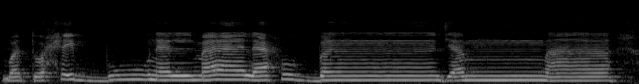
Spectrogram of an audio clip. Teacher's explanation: حرف اخفا کو میں نے دیکھا جیم ہے تو میں نے با کی زبر ادا کی اور جو نون تھا اس کو چھپایا، لیکن غنہ کرتے ہوئے میں رائٹ اوے جیم کے مخرج پہ گئی ہوں، وسط اللسان پر، اور جیم کے لیے آپ کو پتہ ہے غار میں لگتی ہے تو اس کے جب مخرج کے میں قریب ہوئی ہوں اسے میں نے ٹچ نہیں کیا، جب اخفا پورا ہوا تو پھر میں نے جیم کو ٹچ کیا، ٹھیک ہے۔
